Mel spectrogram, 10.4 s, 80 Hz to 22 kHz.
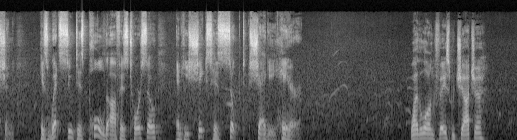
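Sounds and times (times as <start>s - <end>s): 
speech: 0.0s - 6.1s, 8.2s - 9.8s
calm ocean waves: 0.0s - 10.3s
faint thin whistling tones: 6.5s - 8.0s.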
